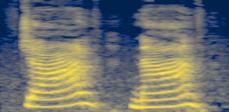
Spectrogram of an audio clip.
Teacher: हवा नाक तथा मुख दोनों के दबाव के साथ बाहर निकलती है। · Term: अनुनासिक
